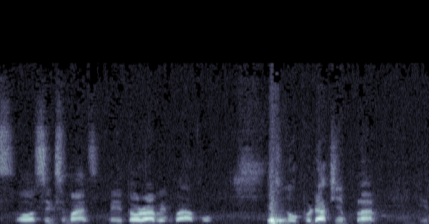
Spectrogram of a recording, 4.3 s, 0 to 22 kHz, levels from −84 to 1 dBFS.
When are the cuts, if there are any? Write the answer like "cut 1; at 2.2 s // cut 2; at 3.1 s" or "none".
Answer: cut 1; at 2.7 s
